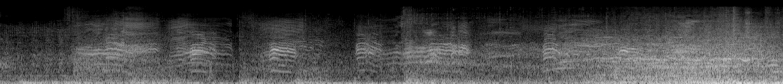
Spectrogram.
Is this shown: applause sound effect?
no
